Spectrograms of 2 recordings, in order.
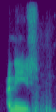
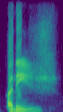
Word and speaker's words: Anij: Anij? No, you pronounced it Anij? correctly. Anij. Anij.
